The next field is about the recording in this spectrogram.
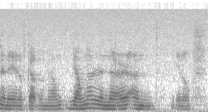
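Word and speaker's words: Mjölnir: How's it pronounced? Mjolnir.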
